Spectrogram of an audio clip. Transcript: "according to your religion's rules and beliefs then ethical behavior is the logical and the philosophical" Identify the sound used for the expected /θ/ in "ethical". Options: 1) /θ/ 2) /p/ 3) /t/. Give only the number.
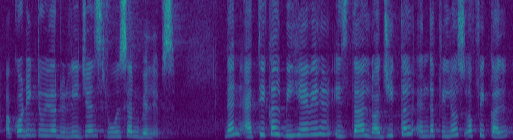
3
